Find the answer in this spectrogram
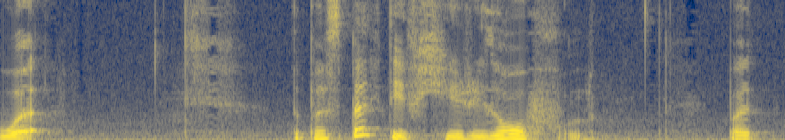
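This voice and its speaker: Speaking at a moderate pace, a woman has a dark, mellow tone. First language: not English. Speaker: illustrator and comic artist. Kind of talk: narrated drawing walkthrough. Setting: home studio.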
